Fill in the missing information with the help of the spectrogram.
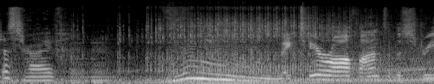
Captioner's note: engine revs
